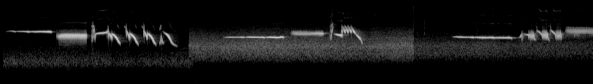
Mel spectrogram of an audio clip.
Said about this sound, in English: You climbed to 13,000 feet on Mount Audubon in the Indian Peaks Wilderness to record the white-crowned sparrows.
